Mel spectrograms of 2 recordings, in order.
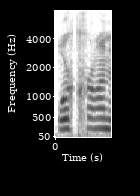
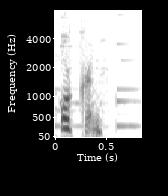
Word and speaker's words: Orkran: Orkron is their word for themselves.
